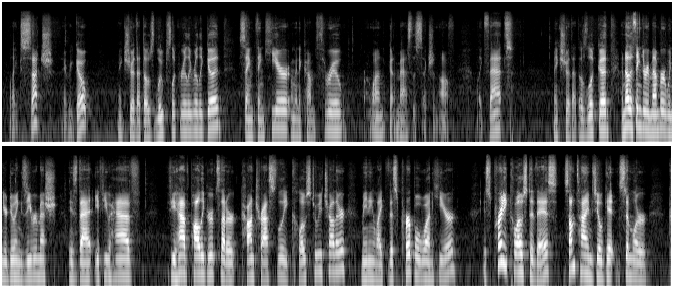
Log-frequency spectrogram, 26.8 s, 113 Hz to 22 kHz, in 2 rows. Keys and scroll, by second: 8.4 ctrl+space, 21.2 ctrl+z, 21.6 ctrl+z, 21.9 ctrl+z, 22.2 ctrl+z.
